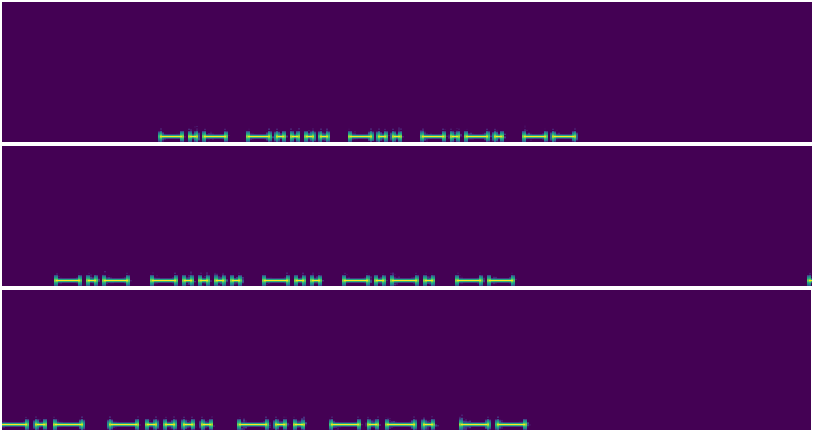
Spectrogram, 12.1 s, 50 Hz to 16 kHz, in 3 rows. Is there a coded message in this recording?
Yes: Morse code from 0.8 to 10.7 s, heard as a keyed tone, about 28 wpm, 700 Hz. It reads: K6DCM K6DCM K6DCM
